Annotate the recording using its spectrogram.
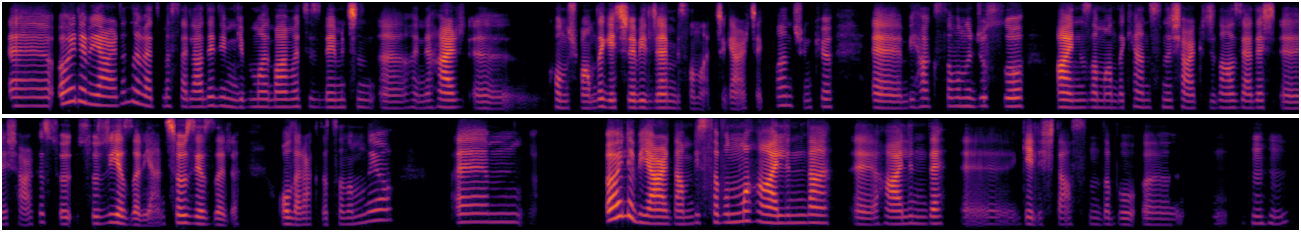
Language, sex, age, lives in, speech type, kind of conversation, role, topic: Turkish, female, 25-29, Italy, conversation, podcast, guest, Taşınmak veya göç etmek müzik zevkini nasıl değiştirdi?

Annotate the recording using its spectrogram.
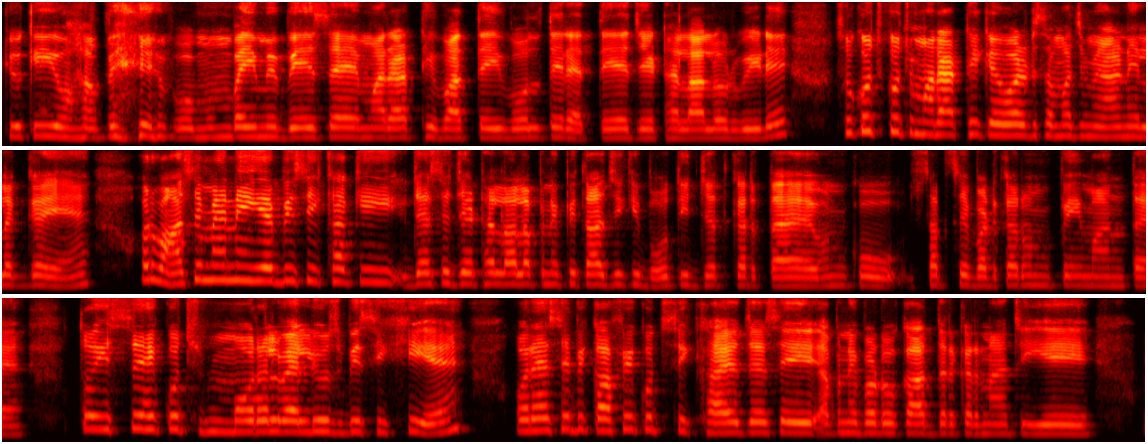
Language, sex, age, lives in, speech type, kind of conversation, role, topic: Hindi, male, 20-24, India, conversation, podcast, guest, Kaunsa TV serial tumhe sabse zyada baandh kar rakhta tha?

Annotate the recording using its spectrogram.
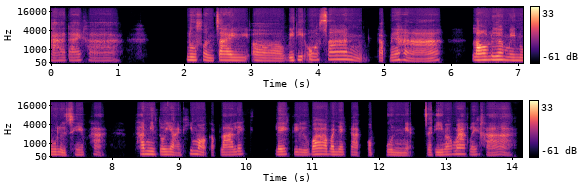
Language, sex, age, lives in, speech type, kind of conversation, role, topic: Thai, female, 40-44, United States, read, expert-assistant, asker, ทำไมยอดไลก์ในเพจเฟซบุ๊กของเราลดลงกะทันหัน? มีปัจจัยอะไรที่ควรตรวจสอบบ้าง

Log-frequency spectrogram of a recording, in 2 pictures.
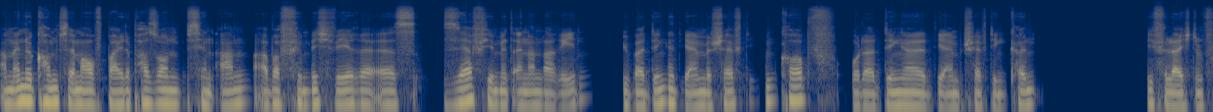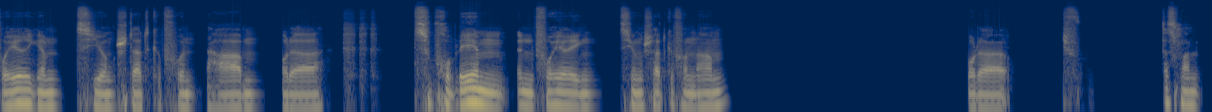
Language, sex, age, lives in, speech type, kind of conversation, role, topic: German, male, 20-24, Germany, conversation, podcast, guest, Was bedeutet Vertrauen in einer Beziehung für dich?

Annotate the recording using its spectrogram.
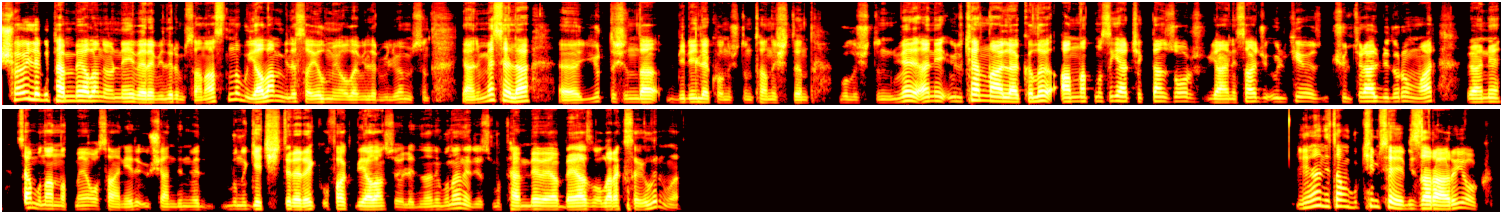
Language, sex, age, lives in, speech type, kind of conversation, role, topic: Turkish, male, 20-24, Poland, conversation, unstructured, none, Yalan söylemek her zaman kötü müdür?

